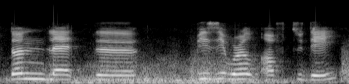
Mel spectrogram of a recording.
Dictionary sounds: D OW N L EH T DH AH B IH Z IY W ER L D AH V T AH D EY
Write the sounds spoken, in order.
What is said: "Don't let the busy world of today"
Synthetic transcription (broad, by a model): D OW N L EH T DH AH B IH Z IY W ER L D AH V T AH D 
